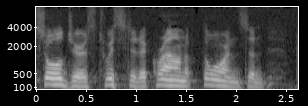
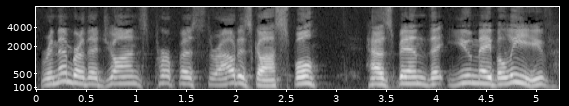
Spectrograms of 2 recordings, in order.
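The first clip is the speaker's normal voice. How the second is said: loud, higher-pitched projected sermon voice; preaching; 5 semitones higher, 14 dB louder than usual. Real, not acted. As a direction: preach it out forcefully to the congregation.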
